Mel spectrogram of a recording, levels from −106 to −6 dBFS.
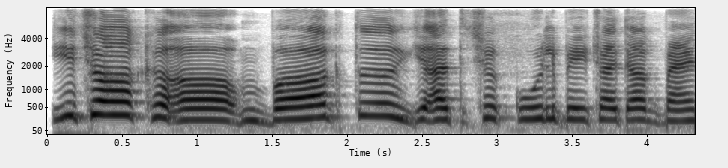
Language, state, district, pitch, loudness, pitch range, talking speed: Kashmiri, Punjab, Kapurthala, 245 Hz, -16 LUFS, 235-285 Hz, 180 wpm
